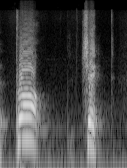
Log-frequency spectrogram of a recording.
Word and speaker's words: project: When you stress the first syllable, project, it means research.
